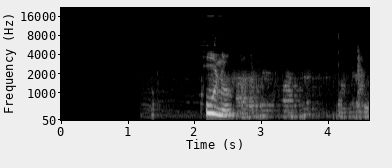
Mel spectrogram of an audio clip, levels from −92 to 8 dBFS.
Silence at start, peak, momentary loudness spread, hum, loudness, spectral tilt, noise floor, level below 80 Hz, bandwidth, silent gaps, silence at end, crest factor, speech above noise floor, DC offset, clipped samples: 2.2 s; -6 dBFS; 27 LU; none; -19 LUFS; -10 dB/octave; -74 dBFS; -76 dBFS; 4.2 kHz; none; 0 s; 20 dB; 54 dB; under 0.1%; under 0.1%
